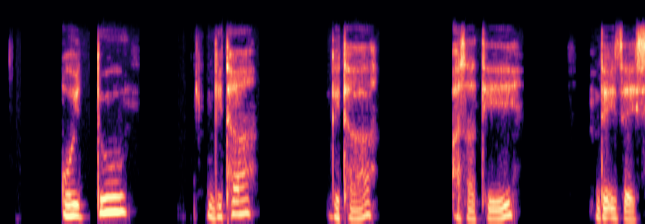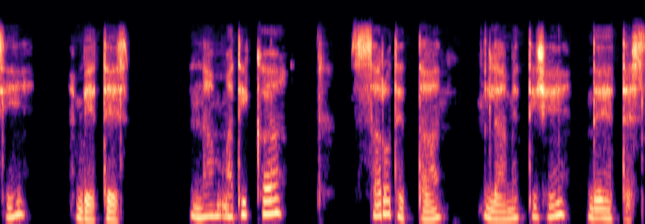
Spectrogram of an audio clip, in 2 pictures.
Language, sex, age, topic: Gamo, male, 25-35, government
